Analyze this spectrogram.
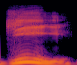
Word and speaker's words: Guy: brother is the character gee it's spelled guy guy pronounced gee in mighty ducks and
